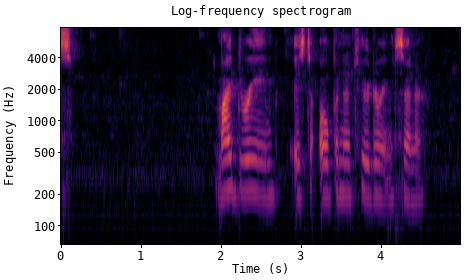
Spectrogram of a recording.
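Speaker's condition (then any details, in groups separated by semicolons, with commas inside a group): Cerebral palsy; speech noticeably atypical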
